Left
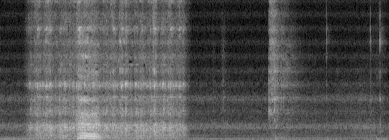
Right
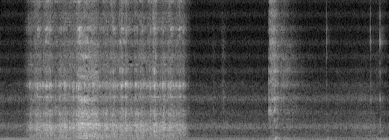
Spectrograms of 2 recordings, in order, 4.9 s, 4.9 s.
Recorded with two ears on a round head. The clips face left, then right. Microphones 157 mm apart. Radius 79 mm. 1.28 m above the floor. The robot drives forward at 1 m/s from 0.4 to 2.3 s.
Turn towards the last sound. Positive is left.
turn(degrees=-80)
